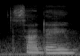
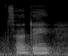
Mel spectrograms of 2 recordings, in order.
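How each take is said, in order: Both takes have the same delivery.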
